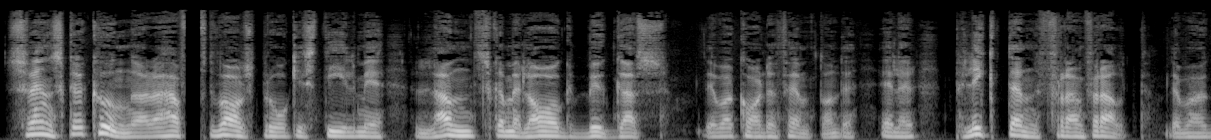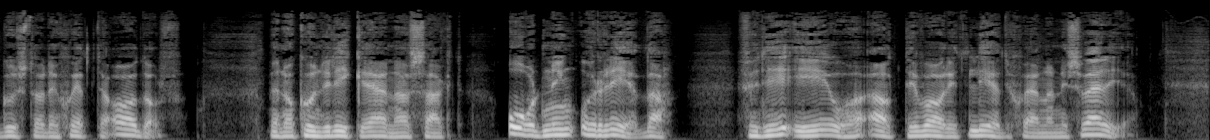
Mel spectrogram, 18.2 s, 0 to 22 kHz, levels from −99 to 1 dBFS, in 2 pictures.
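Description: At 1.39 s the sound cuts out mid-flow. Silence holds for about 120 ms, until 1.52 s. Then the audio resumes. This is a playback stall. The likely cause is that the player ran short of buffered data, or its output thread was held up. The gap is simply dead air. It is long enough to register as a clear hiccup.

From 1.52 s to 2.32 s the audio runs fast. It plays at about 1.15 times normal speed. The pitch stays where it should be. This is time-compressed catch-up. The player is working off the delay built up by the stall. It trims tiny slices out of the signal and cross-fades across each cut. The result sounds hurried for just under a second. Normal pacing returns at 2.32 s.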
